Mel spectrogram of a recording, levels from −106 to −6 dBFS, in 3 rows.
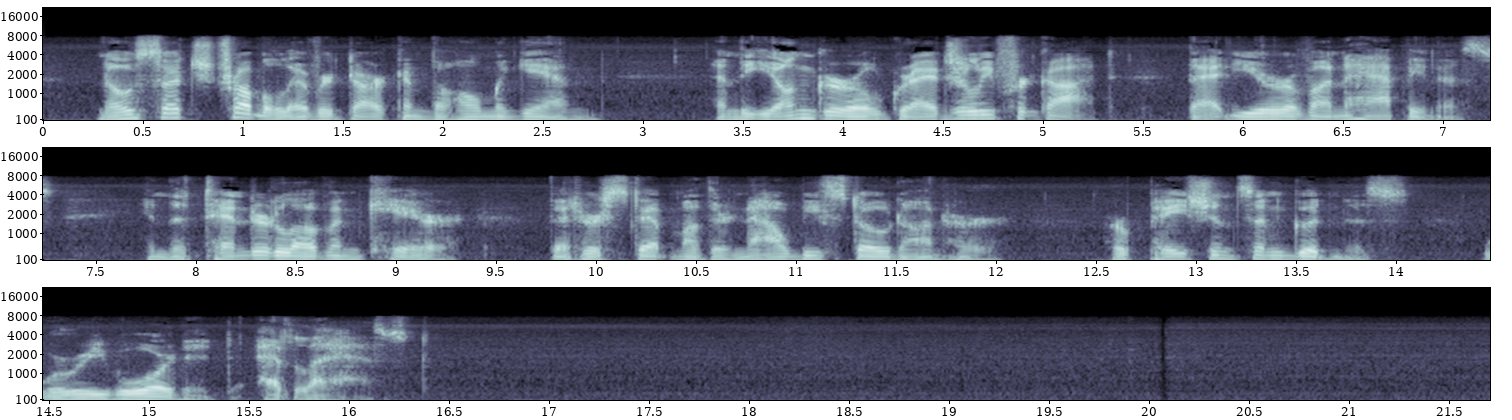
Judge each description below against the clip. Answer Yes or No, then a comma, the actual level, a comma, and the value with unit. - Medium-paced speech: No, slow, 110 wpm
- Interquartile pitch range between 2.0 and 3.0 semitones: Yes, average, 2.7 semitones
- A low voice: Yes, low, 100 Hz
